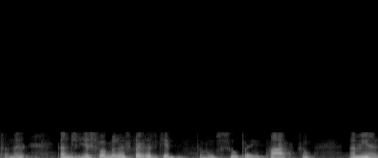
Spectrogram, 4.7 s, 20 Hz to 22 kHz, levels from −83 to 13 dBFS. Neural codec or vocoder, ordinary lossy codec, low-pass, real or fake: codec, 16 kHz in and 24 kHz out, 0.6 kbps, FireRedTTS-2 codec; none; 3.6 kHz; fake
